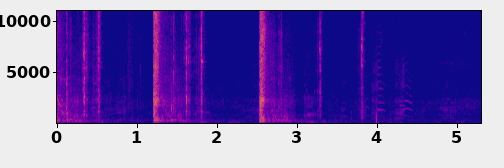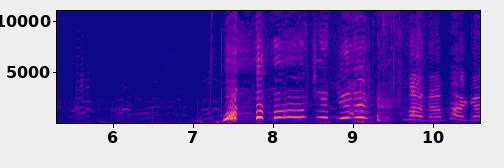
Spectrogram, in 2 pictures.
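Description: Three shotgun shots about a second and a quarter apart, fired at a flock of Canada geese, with the geese honking; the honking is faint in the middle and loud from about seven seconds in.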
